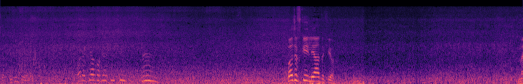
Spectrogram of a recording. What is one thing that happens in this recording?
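Sea waves wash in and break against rocks.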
